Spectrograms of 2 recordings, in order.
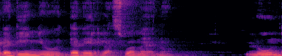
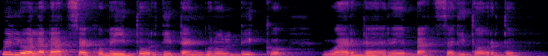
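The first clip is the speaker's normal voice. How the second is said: high, scornful, contemptuous jeer through laughter; 9 semitones higher than usual. She exclaims, mocking a well-liked young king, laughing with contempt. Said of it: "esclamò, ridendo con disprezzo".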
